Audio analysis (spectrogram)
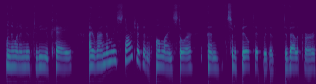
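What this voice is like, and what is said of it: Caribbean-influenced accent. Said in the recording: “I grew up in the Caribbean, which is my sort of weird accent”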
